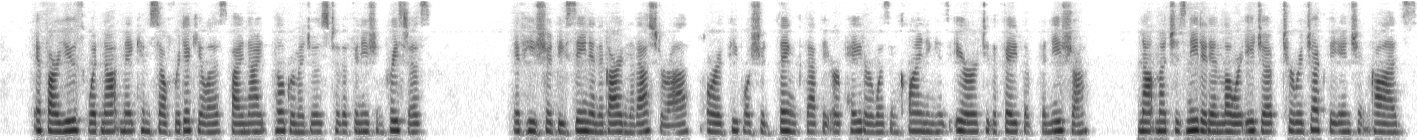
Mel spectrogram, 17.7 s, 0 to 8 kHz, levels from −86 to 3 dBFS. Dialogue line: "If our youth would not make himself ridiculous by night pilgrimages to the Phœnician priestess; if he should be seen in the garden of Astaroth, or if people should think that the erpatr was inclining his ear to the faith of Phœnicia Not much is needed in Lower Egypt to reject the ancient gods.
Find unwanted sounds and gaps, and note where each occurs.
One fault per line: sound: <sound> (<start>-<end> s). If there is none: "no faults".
no faults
